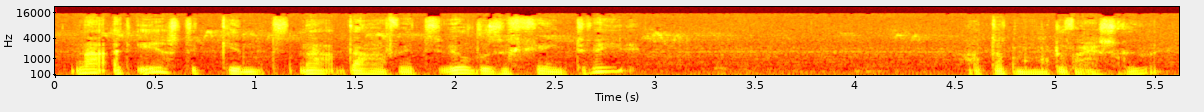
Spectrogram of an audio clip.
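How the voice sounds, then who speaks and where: An actor playing an anguished, regretful scientist of great age in a Dutch science fiction radio play, speaking haltingly and turning back on his own words. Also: mid-range voice, sing-song, dark tone, a little hiss or hum. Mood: brooding, regretful. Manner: halting, repetitive, ruminative. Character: anguished 177-year-old scientist, brooding, regretful father.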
